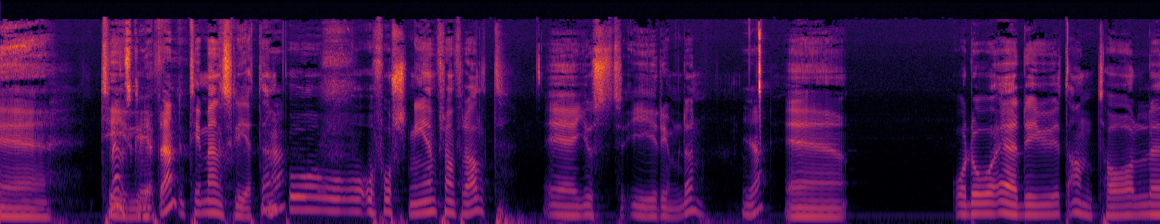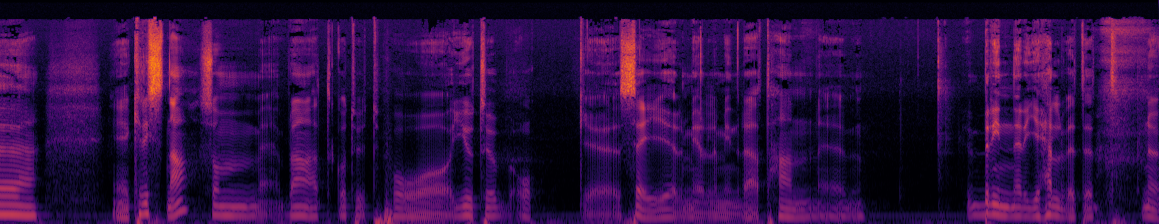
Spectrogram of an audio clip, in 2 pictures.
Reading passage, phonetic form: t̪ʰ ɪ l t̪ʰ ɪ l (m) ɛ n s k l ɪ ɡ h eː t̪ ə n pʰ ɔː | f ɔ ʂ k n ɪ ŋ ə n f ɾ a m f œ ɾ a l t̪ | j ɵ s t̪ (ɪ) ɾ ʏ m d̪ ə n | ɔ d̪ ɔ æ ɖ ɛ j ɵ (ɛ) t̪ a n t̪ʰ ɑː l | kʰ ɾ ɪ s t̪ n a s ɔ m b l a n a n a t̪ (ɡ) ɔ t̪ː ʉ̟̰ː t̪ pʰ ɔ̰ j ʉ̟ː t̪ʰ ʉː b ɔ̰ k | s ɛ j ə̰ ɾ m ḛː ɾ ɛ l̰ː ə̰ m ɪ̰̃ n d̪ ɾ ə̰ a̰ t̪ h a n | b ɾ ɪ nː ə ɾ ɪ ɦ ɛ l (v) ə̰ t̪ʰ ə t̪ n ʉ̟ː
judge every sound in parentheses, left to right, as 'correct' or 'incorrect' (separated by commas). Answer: correct, correct, correct, correct, correct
